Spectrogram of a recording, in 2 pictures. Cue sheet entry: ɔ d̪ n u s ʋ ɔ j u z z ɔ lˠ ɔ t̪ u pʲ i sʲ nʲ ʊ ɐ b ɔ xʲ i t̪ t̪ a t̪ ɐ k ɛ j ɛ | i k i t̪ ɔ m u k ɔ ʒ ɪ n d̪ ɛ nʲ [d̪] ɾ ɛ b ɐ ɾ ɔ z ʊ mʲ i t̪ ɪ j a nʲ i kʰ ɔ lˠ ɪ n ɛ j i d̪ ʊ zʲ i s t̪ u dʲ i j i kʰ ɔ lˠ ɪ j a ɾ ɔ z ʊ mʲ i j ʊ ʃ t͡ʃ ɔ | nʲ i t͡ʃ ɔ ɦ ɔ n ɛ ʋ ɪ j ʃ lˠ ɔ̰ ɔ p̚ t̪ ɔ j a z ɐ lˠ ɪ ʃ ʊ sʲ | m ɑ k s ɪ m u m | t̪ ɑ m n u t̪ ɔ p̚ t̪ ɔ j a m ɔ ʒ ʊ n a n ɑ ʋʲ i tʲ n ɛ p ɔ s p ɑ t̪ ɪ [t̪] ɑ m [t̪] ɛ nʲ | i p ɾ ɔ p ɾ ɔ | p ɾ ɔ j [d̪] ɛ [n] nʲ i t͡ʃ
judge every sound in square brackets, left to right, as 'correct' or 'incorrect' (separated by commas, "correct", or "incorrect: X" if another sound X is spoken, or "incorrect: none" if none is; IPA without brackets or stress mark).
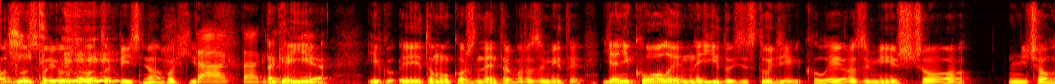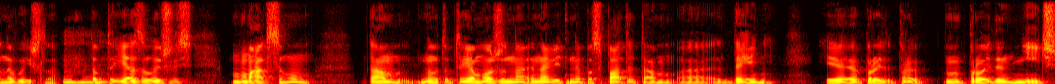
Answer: incorrect: t̪, correct, incorrect: d̪, correct, correct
